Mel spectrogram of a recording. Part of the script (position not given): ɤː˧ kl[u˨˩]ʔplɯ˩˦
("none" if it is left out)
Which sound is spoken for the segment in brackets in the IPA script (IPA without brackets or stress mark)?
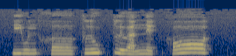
u˦˥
